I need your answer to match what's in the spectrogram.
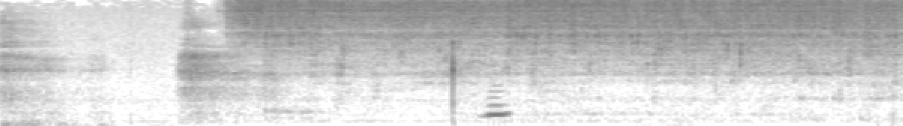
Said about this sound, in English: Okay, so then it's time to cleanse our tool. I will then nicely wash my face, sometimes with just water, but mostly with the gel too.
